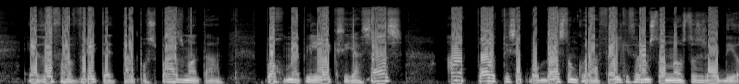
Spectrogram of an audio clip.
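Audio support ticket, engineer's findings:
Violent cracks on loud speech peaks throughout, sharper than clipping. Integer overflow: gain about 6 dB over, wrapping a small fraction of peak samples to opposite sign.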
